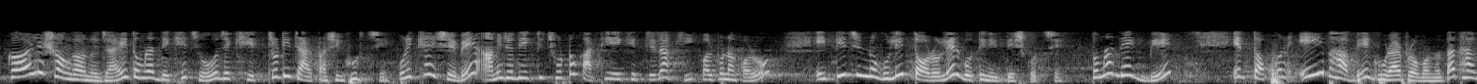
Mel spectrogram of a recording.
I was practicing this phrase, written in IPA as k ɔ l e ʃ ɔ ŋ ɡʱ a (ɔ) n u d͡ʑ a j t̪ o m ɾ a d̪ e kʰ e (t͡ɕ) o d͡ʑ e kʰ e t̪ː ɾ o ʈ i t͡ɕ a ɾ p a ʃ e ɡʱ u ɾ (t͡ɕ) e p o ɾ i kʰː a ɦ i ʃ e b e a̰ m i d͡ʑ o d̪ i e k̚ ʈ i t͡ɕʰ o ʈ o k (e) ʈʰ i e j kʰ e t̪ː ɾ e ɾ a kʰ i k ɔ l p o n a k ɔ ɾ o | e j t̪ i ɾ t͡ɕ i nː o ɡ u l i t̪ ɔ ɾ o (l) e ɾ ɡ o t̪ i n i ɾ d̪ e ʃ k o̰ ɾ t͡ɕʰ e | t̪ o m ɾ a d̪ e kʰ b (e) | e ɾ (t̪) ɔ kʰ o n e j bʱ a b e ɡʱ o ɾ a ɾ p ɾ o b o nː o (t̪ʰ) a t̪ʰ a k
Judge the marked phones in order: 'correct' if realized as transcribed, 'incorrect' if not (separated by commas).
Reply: incorrect, incorrect, incorrect, incorrect, correct, correct, correct, incorrect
